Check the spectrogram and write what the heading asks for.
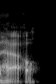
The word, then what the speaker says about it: Howe: Charlie Howe.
